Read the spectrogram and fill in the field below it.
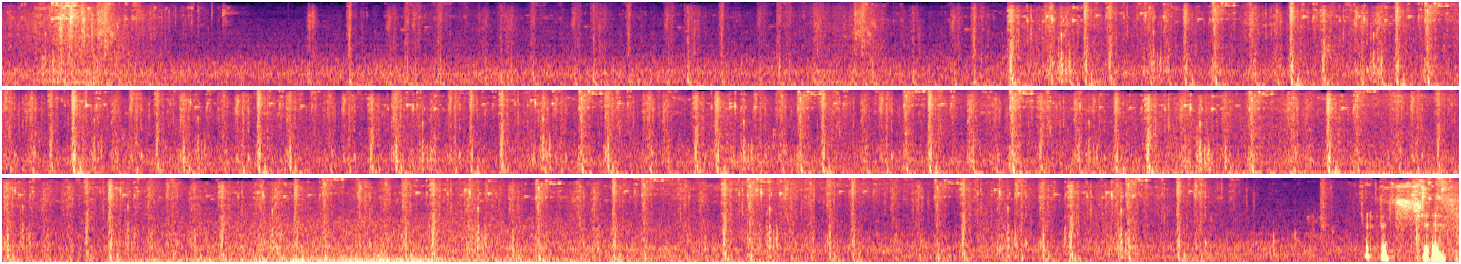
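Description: Horse hooves clip-clop steadily in the open world of Skyrim, a continuous rhythmic trot at moderate volume that holds for the whole stretch alongside faint game ambience.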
